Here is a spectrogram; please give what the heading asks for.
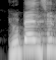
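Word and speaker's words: utensil: इसी तरह से यूटेंसिल है, यूटेंसिल को जब आप लिखते हो तो यूटेंसिल, हिंदी में प्रोनाउंसिएशन ये होती है इसकी, ये आता है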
